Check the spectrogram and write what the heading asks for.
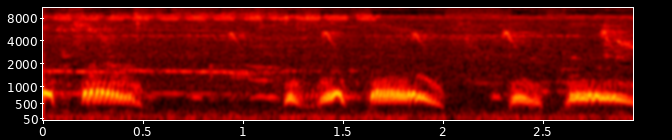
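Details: Spotted dove used as a decoy bird in a trap, giving mellow, low cooing notes in short phrases: a drawn-out coo, a pair of quick coos, then more long falling coos, with faint high chirps from other birds behind.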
